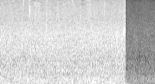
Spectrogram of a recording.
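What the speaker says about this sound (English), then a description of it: "It was a wet and rainy day here around campus" Heavy rain pours steadily on a university campus during a major storm, a dense close hiss of drops on surfaces that cuts off abruptly near the end, leaving quieter background.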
